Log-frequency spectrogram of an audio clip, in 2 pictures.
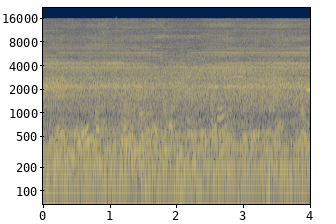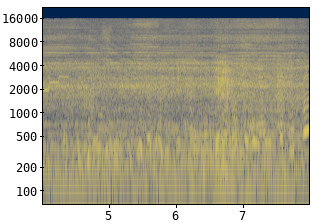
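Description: Small electric RC helicopter (Align T-Rex 450) flying nearby: a steady rotor hum with a higher motor whine, under people talking in the background.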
